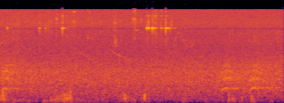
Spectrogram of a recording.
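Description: A few faint, short dog vocalizations over a quiet background: one right at the start and a couple more near the end.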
